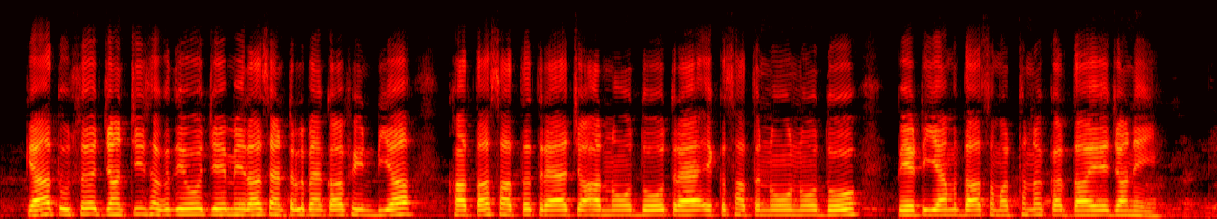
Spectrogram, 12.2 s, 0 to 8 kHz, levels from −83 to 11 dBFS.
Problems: none marked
